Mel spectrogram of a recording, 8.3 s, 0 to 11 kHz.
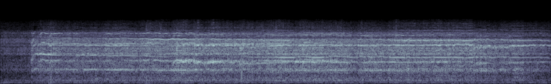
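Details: About 25 male Anopheles malaria mosquitoes buzz together in a steady, whining drone, responding a few seconds after a played female mating call; 1945 recording.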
